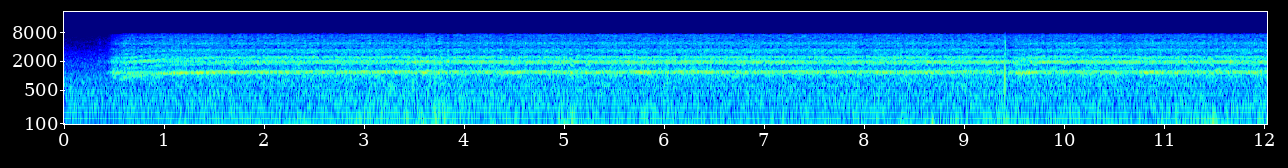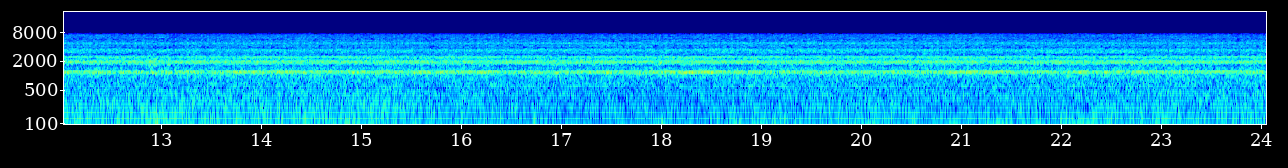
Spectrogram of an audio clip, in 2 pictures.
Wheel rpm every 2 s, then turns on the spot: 90, 160, 160, 160, 160, 160, 160, 160, 160, 160, 160, 160.
none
